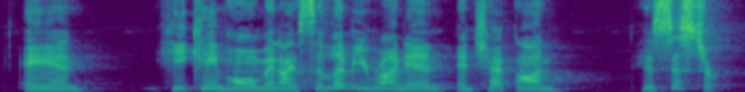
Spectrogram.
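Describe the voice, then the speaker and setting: A woman's normal speaking voice at a medium pitch and a moderate pace. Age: 60s. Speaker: grandmother interviewed by grandson. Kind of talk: family interview, recalling memories.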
